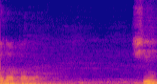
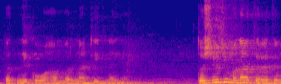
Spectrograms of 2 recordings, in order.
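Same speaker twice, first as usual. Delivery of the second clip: ordinary delivery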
